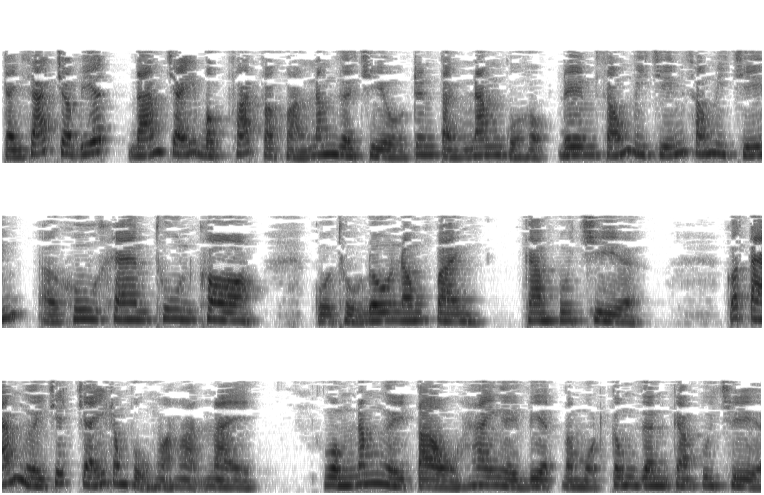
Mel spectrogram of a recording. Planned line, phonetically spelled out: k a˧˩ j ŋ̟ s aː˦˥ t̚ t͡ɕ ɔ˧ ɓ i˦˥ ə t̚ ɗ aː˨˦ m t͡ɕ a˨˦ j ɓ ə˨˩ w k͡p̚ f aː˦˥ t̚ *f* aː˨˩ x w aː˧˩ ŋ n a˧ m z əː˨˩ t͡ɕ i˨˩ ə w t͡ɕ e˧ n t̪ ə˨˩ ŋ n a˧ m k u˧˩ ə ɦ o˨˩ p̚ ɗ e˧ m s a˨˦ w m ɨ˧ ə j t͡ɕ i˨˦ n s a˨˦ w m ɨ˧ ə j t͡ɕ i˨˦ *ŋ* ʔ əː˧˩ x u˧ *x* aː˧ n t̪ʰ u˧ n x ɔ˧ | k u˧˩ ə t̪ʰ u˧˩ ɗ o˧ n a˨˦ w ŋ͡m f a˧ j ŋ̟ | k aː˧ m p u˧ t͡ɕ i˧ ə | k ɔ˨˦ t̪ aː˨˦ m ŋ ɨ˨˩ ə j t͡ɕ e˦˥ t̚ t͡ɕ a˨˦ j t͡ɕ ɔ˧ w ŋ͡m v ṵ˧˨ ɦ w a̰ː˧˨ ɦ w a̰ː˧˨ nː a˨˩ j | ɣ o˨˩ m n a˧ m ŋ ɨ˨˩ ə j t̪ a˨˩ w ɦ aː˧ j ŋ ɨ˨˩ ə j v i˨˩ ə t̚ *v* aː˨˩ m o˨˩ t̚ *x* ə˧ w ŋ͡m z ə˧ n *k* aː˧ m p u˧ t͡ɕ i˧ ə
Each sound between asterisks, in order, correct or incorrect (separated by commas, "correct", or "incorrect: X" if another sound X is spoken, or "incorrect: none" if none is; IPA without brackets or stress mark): incorrect: v, incorrect: n, correct, correct, incorrect: k, correct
